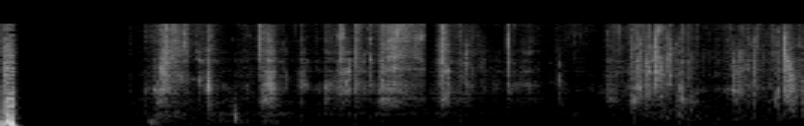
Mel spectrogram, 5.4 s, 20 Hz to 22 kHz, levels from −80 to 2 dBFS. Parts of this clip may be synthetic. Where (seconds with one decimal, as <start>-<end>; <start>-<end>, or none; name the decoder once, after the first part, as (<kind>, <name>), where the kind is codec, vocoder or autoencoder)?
0.9-4.1 (codec, SNAC)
